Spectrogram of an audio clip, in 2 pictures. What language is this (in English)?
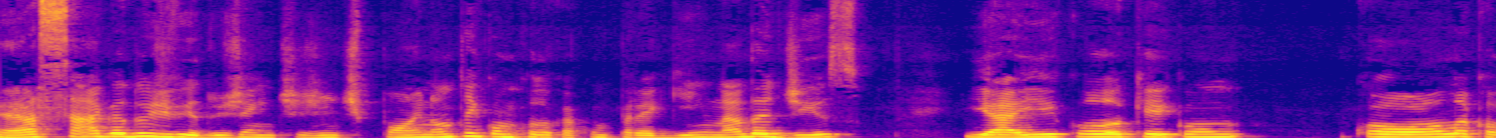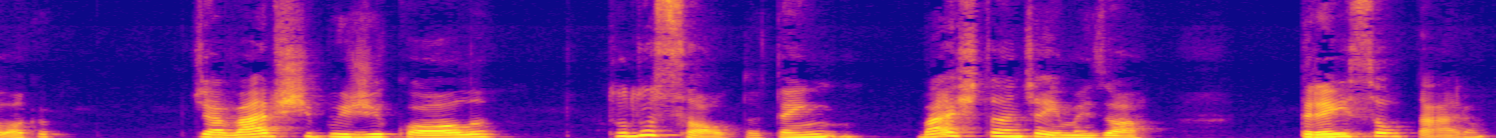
Portuguese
